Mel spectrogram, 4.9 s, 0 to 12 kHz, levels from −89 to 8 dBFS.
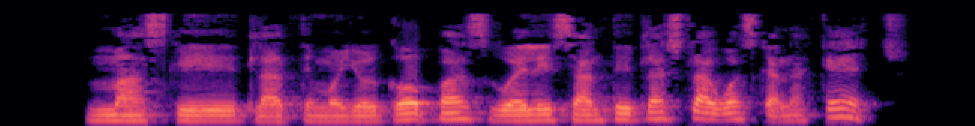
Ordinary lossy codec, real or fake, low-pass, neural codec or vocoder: MP3, 32 kbps; real; 10.8 kHz; none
